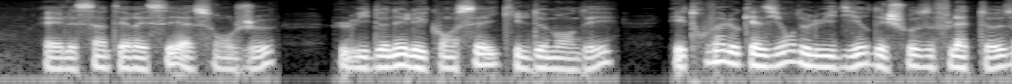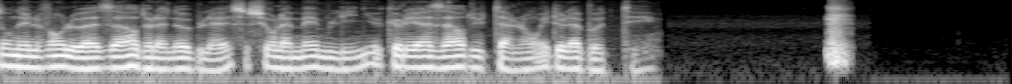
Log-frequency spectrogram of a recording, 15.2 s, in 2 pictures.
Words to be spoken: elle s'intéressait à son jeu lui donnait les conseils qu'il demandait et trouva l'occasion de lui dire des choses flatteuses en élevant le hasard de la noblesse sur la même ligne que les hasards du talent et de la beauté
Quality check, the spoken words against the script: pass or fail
pass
